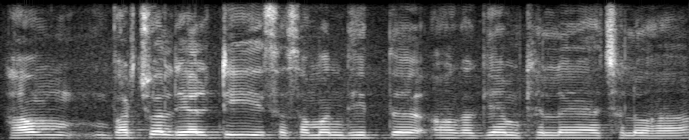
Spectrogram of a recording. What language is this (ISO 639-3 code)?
mai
